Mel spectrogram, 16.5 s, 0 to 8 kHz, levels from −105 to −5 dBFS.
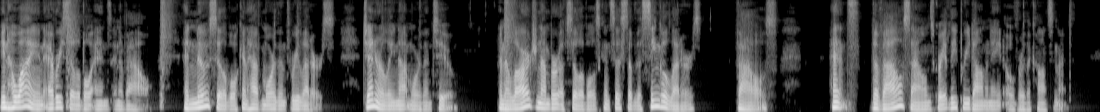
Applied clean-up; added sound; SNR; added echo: classical method spectral subtraction.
